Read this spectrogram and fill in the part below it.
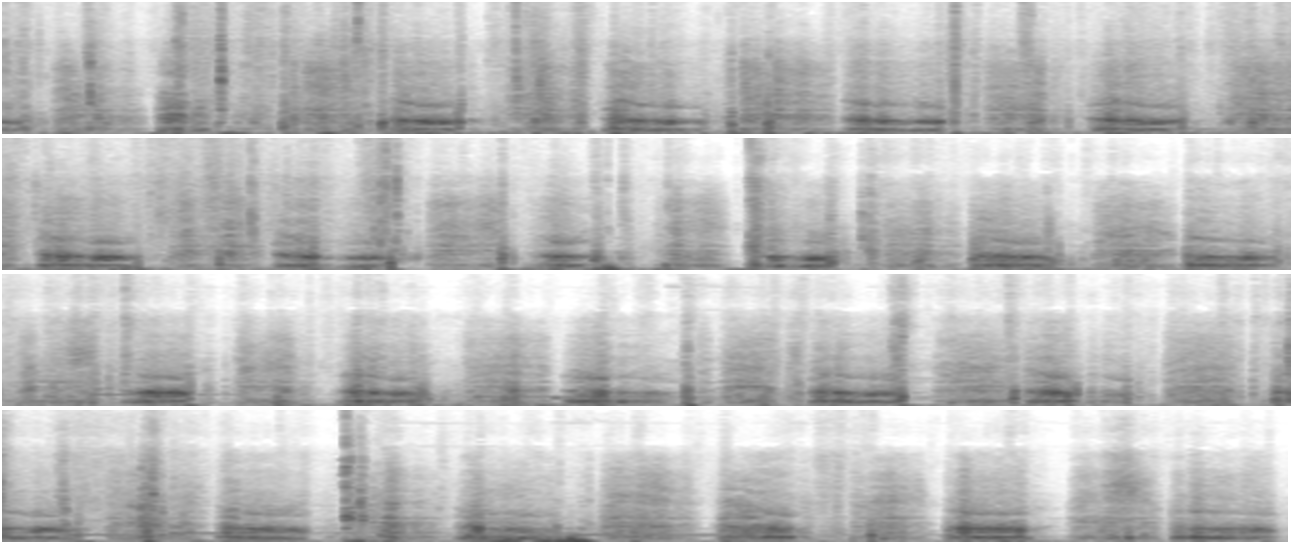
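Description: Running footsteps crunch quickly and steadily over dry, stony ground.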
